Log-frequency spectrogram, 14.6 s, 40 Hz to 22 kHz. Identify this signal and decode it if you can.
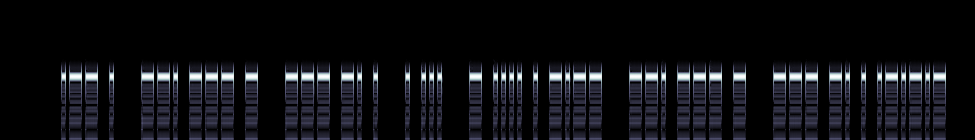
Morse code, heard as a keyed tone, about 20 wpm, 700 Hz. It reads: WE GOT ONE ES THEY GOT ONE.
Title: Sentences from Top 300 Words and Abbreviations 20wpm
